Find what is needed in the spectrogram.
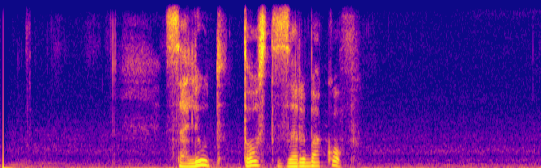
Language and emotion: Russian, positive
